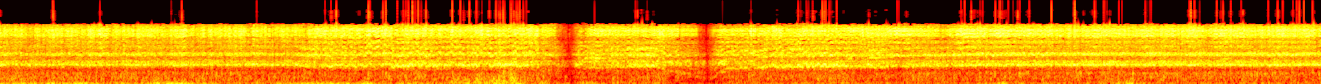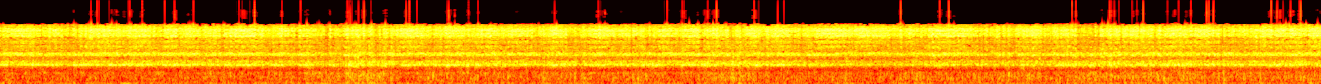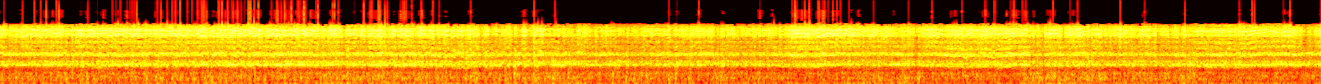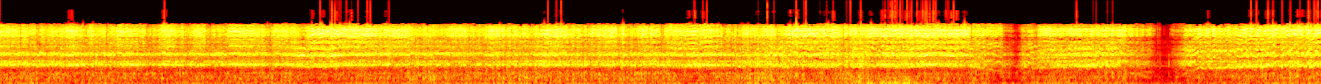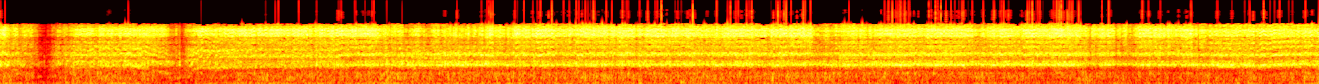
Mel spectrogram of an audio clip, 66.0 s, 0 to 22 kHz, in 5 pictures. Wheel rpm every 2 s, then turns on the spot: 230, 220, 170, 110, 200, 240, 230, 230, 230, 230, 240, 230, 230, 230, 230, 220, 230, 230, 220, 230, 240, 230, 230, 220, 180, 110, 140, 140, 220, 230, 230, 230, 220.
50-52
